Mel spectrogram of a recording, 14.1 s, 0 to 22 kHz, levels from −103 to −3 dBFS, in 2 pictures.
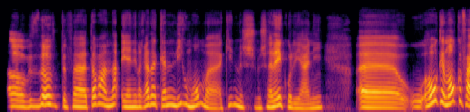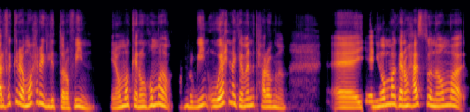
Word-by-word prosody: آه، 220 -1 +1
بالضبط. 225 +3 0
فطبعًا 220 +8 +1
لأ، 270 +6 -1
يعني 200 -1 +2
الغدا 250 +9 +1
كان 260 0 -1
ليهم 260 -5 +1
هُم 260 +1 -1
أكيد 165 - -6
مش 200 -8 -3
مش 170 +2 -7
هناكل 200 -2 +2
يعني، 165 +3 -4 0.5
آآ، 180 -2 +3
وهو 205 - +1
كان 375 -7 +2
موقف 405 +3 +2
على 230 -2 +6
فكرة 310 - -1
مُحرِج 310 +5 0
للطرفين، 190 -2 -2 0.3
يعني 170 +2 -5
هُم 235 +6 +2
كانوا 225 -6 0
هُم 260 +6 0 0.4
مُحرَجين 225 +6 -3
وإحنا 265 - +1
كمان 240 -2 0
اتحرجنا. 200 -8 -3 0.7
آآ، 185 0 0
يعني 200 +3 -2
هُم 295 +4 +2
كانوا 250 -4 +2
حسّوا 270 +3 0
إن 235 - +1
هُم 240 0 0
220 Hz, 155 wpm, -22 LUFS, 195-270 Hz, 0.7 s, على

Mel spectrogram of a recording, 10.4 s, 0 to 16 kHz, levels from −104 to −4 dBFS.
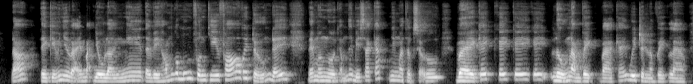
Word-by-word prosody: Đó, - - -3 0.2
thì, 150 - +3
kiểu 150 +2 -1
như 195 -1 +1
vậy, 155 -2 0
mặc 155 - -5
dù 150 -1 +7
là 145 -1 +2
nghe 175 +6 -3
tại 150 -4 -1
vì 145 0 +2
hổng 165 +9 -5
có 245 - +2
muốn 250 +2 0
phân 200 -2 +3
chia 200 0 +1
phó 220 +6 +1
với 275 - 0
trưởng 145 - -1
để 215 +6 +1 0.3
để 160 - -2
mọi 170 -2 0
người 160 -3 +1
cảm 155 - -7
thấy 215 - -3
bị 160 -3 -2
xa 180 +3 -5
cách, 245 +8 -8
nhưng 185 -1 -4
mà 165 - -2
thực 150 -3 -7
sự 155 0 -3 0.3
về 155 -2 +7
cái 445 +1 +5 0.2
cái 445 +1 +3
cái 445 0 +3
cái 440 -1 0
lượng 165 -2 +5
làm 150 -4 +1
việc 145 -1 +3
và 140 -2 -3
cái 175 +3 -7
quy 195 - +6
trình 155 - -2
làm 135 -2 -5
việc 135 0 -5
là 130 -3 -4
170 Hz, 270 wpm, -20 LUFS, 150-210 Hz, 0.3 s, dù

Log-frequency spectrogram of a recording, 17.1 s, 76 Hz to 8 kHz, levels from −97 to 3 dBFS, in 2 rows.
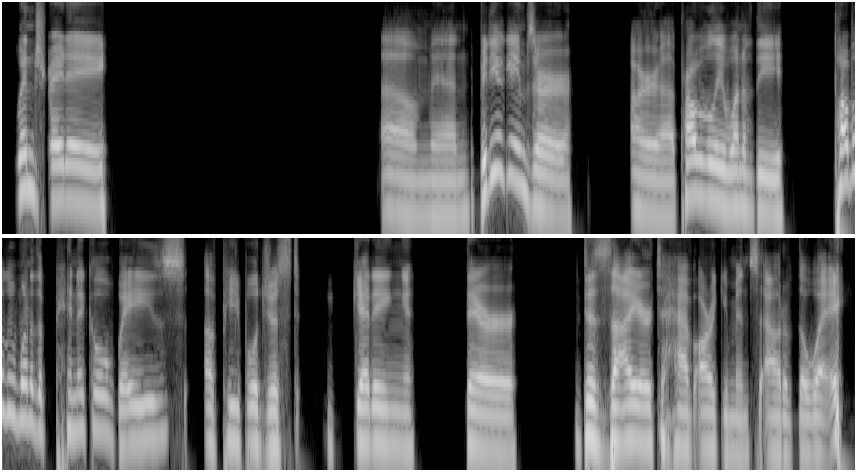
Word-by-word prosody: Win-trading. 150 -6 +1 2.8
Oh, 120 -3 -2
man. 110 +1 -4
Video 255 - +3
games 220 - -1
are 120 -4 +2 0.6
are, 120 -3 0
uh, 110 0 -2
probably 160 +2 +3
one 135 0 +2
of 125 -2 -3
the 115 -2 +1 0.5
probably 240 +3 +3
one 215 -1 0
of 200 - -1
the 170 - -3
pinnacle 170 -1 -4
ways 145 +4 -1 0.2
of 130 -4 -4
people 135 -1 -1
just 120 -1 -3 0.5
getting 130 -3 +2 0.5
their 115 -4 +3 0.6
desire 135 0 +5
to 140 - -3
have 120 -1 -1
arguments 110 -3 -3
out 110 0 -1
of 100 -2 -7
the 110 - 0
way. 110 -1 +3
130 Hz, 110 wpm, -23 LUFS, 115-150 Hz, 2.8 s, desire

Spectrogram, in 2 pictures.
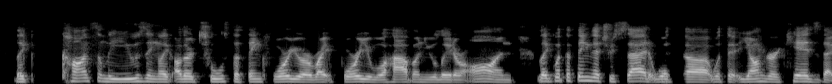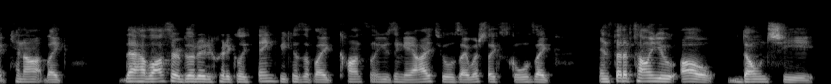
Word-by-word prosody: like, - - -1 0.3
constantly 150 -3 0
using, 130 +2 0
like, 120 -1 +1
other 125 0 +3
tools 130 +1 -4
to 125 - -1
think 125 +1 -3
for 130 +2 +2
you, 125 -2 +2
or 115 - +5
write 115 - +1
for 125 +2 +2
you 120 -2 0
will 110 0 0
have 115 +1 +2
on 115 - -4
you 110 0 -5
later 110 -2 +1
on, 110 -6 0 0.3
like, 145 +1 +1
with 165 - -1
the 165 - -2
thing 180 +2 -1
that 155 -3 -1
you 135 - -4
said 145 +2 +2
with 125 -1 -2
the 115 -1 +4
with 125 -1 -5
the - - -3
younger 125 -2 0
kids 135 -3 0
that - - -1
cannot, 120 -2 0
like - - -1 0.6
that 140 -1 +5
have 135 -1 +3
lost 140 +1 +3
their - - +4
ability 135 0 +3
to 120 - -3
critically 125 -3 -3
think 140 0 -4
because 125 -1 -6
of, 120 - -6
like, 110 -2 -1
constantly 125 -1 -3
using 115 0 -8
AI 125 +5 +1
tools. 115 -2 -4
I - - +3
wish, 125 +2 -4
like, 120 0 -3
schools, 115 +1 -6
like, - - +1 0.5
instead 130 +4 +2
of 150 - 0
telling 145 0 +4
you, 135 -2 +3
"Oh, 115 -6 +5 0.3
don't 125 0 +2
cheat," 105 -6 -1
125 Hz, 225 wpm, -23 LUFS, 115-135 Hz, 0.6 s, or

